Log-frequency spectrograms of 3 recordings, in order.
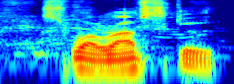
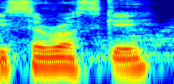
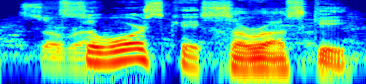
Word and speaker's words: Swarovski: I didn't even know the correct pronunciation of this until just now. I always thought it was Swarovski art.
